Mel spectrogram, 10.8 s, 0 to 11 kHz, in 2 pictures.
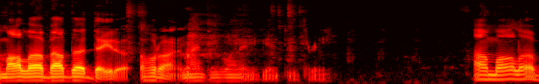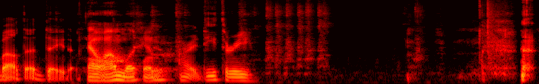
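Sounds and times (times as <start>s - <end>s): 
speech: 0.0s - 3.3s, 4.7s - 8.3s, 10.6s - 10.7s
person clearing throat into a microphone: 1.8s - 2.4s, 10.3s - 10.7s.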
